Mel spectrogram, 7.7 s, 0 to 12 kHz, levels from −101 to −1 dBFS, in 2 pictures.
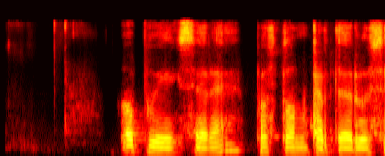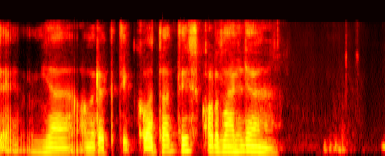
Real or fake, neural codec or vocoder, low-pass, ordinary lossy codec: fake; codec, 16 kHz, 4 kbps, X-Codec, HuBERT features, trained on general audio; 7.2 kHz; AAC, 64 kbps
